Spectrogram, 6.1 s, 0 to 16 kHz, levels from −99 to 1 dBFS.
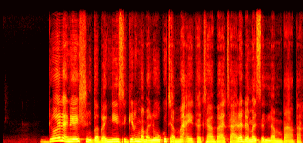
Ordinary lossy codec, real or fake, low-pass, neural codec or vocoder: none; fake; 14.4 kHz; codec, 32 kHz, 1.9 kbps, SNAC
